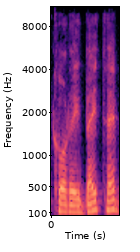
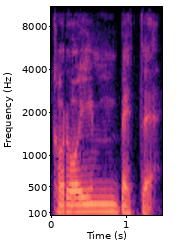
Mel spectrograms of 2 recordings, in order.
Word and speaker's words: Koroibete: And there is a footballer whose name is Koroibete, and that's not Koroibete, but Koroimbete. You put in an M before the B.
